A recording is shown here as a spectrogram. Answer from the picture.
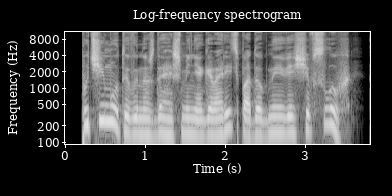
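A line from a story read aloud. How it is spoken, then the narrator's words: Laughing. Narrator (Russian): засмеялся Гидеон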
